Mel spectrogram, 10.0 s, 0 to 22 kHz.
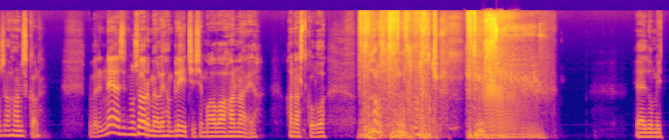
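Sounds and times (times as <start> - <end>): man imitating tap sputtering: 5.4 - 8.4.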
